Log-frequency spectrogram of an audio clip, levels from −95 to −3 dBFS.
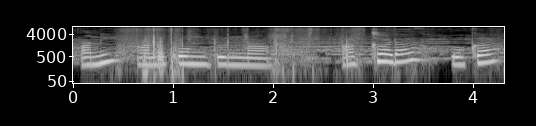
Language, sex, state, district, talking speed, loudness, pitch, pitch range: Telugu, female, Andhra Pradesh, Annamaya, 55 wpm, -26 LUFS, 255 Hz, 235-310 Hz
